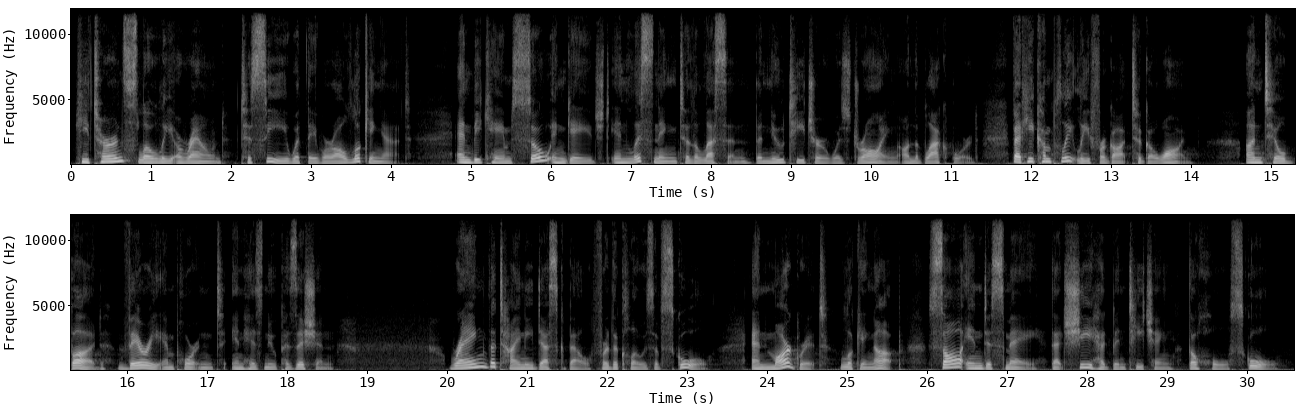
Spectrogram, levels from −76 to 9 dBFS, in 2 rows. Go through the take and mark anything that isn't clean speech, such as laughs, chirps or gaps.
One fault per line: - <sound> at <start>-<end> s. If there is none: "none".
none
